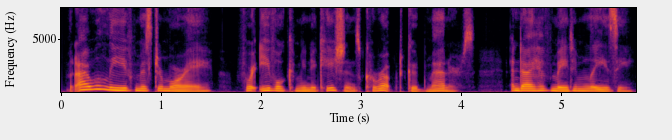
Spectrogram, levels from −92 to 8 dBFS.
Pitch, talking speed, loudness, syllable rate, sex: 185 Hz, 190 wpm, -19 LUFS, 5.6 syllables/s, female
